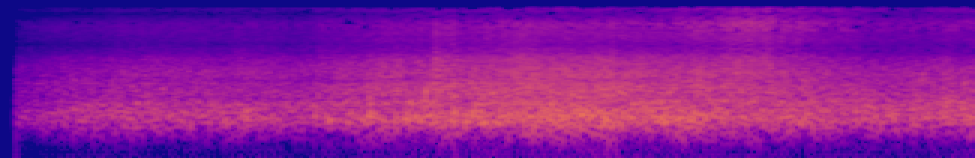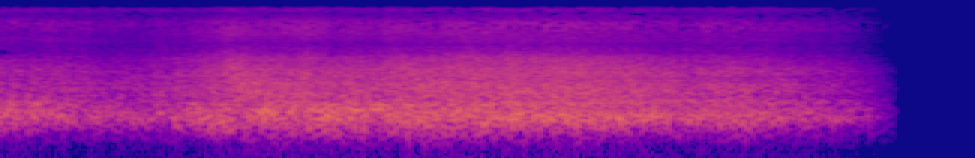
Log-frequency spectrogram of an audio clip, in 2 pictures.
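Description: Ocean surf washing and breaking around rocks: a steady rush of water that swells twice, the second surge building about eight seconds in, then fades out at the end.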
